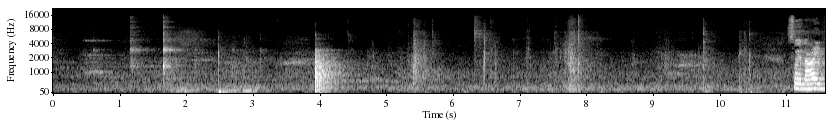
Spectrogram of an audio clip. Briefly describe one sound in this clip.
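A plastic sheet crinkles and rustles as it is folded.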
